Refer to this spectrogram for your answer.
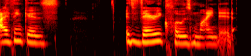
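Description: On a very clean recording with a silent background, a woman with an American accent speaks at a medium pitch. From rural US small town. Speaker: podcast host. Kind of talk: personal monologue. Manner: halting.

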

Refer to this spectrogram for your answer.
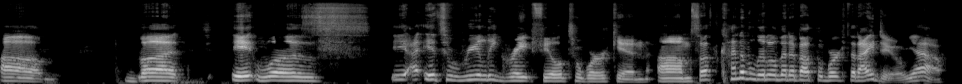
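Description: A loud, high-pitched man with a bright, sharp tone and lively intonation speaks at a fairly slow pace on a very clean recording with a silent background. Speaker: clinical social worker. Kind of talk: podcast interview. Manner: loud, energetic.

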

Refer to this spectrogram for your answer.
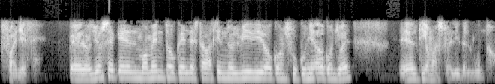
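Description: Fairly high in pitch, a man's voice moves at a fairly quick pace. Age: 40s. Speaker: charity event organizer. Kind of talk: interview.

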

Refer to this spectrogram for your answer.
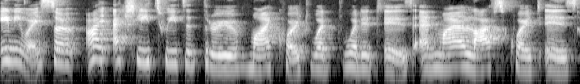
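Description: Noticeable background noise sits under this recording. A woman talks at medium pitch and a moderate pace. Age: 20s. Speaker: podcast host. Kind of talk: casual chat.

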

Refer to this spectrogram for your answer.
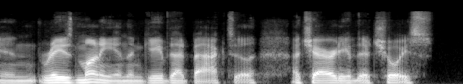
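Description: A man with an American accent has an unremarkable speaking voice. His pitch is fairly low and his pace fairly quick. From Massachusetts, north of Boston. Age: 40s. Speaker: motivational speaker and educator. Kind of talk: interview storytelling.

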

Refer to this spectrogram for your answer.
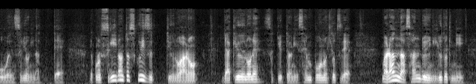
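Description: A man is speaking. His pitch sits fairly low. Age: 40s. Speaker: comedian and musician. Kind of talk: solo podcast monologue. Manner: relaxed, hesitant with fillers.

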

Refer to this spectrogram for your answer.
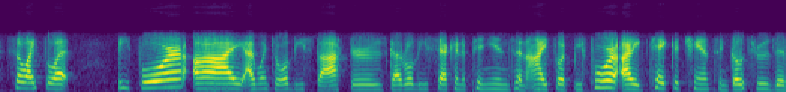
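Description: In an unremarkable speaking voice, a woman with an American accent talks at a moderate pace and medium pitch with ordinary pitch variation. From Miami, Florida. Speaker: author. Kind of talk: interview about her book.

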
